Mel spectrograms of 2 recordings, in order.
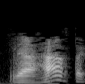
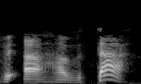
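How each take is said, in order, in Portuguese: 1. A tônica está na penúltima sílaba. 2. A tônica está na última sílaba. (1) "errado, totalmente errado" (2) "O correto é dizer ve'ahavta, é oxítona"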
